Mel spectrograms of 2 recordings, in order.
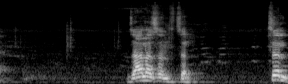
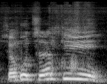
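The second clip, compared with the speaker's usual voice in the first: calling out; 8 semitones higher, 6 dB louder, slower than usual. Real, not acted. Calling dog over.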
